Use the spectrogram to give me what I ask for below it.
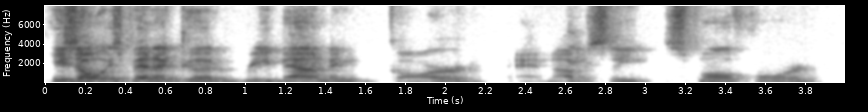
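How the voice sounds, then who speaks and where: As a podcast guest, a radio play-by-play man talks basketball in a relaxed yet animated way, his fairly low voice expressive at a moderate pace. He hammers points by repeating phrases and acting out imagined quotes. There's slight background noise.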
